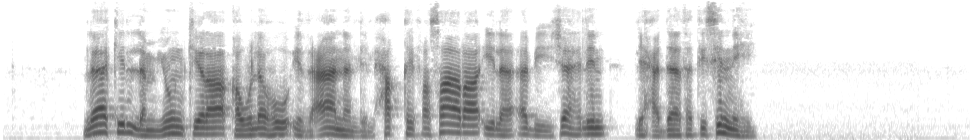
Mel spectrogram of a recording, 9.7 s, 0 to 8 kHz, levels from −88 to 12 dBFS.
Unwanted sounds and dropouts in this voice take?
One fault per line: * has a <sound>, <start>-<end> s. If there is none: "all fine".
all fine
